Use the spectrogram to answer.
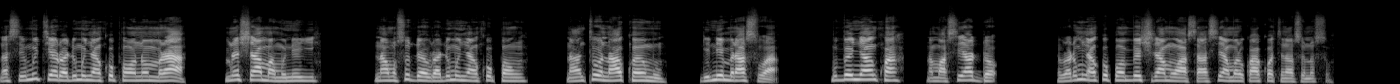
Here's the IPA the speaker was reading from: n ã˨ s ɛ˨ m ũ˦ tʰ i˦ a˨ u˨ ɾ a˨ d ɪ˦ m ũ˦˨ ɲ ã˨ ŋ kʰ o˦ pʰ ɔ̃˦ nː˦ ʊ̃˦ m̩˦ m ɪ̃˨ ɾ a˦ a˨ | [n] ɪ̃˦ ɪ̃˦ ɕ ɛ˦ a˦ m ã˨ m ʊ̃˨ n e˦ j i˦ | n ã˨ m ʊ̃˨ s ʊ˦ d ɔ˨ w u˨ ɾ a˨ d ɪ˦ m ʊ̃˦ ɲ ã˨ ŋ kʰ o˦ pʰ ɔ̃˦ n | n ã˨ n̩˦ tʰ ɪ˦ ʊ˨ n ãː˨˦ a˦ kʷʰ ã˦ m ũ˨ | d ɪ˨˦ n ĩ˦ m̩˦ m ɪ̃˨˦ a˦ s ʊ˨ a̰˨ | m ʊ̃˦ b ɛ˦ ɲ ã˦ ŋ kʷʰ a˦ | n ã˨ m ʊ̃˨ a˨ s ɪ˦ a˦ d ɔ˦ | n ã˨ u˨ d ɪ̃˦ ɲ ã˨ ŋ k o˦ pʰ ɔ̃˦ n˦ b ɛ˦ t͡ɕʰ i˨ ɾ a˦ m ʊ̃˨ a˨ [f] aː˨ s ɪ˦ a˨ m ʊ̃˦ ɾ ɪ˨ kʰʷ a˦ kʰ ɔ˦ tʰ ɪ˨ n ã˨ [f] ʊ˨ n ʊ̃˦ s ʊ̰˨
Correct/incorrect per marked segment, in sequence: incorrect, incorrect, incorrect

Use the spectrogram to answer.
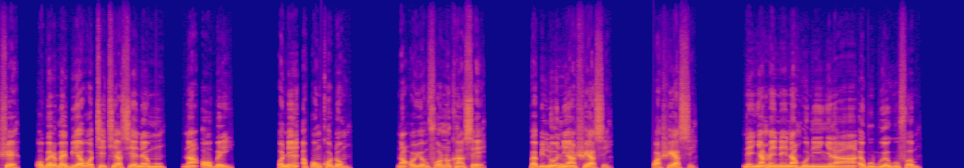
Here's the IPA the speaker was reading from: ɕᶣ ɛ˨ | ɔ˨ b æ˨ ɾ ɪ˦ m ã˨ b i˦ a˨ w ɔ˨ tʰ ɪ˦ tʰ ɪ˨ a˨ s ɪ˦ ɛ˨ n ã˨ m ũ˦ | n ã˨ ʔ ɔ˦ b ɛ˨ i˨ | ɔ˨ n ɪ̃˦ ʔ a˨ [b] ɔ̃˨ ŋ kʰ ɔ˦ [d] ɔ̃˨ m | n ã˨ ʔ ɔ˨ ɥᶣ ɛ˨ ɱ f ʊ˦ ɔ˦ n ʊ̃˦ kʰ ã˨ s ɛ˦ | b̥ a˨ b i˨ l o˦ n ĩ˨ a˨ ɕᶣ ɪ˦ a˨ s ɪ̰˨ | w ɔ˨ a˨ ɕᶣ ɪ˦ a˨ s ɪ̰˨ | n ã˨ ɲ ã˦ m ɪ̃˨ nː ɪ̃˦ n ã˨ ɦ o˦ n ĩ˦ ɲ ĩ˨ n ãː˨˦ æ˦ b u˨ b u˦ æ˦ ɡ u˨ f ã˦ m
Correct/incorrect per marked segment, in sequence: incorrect, correct

